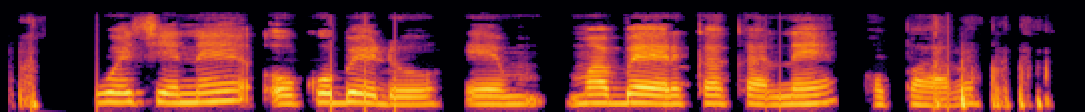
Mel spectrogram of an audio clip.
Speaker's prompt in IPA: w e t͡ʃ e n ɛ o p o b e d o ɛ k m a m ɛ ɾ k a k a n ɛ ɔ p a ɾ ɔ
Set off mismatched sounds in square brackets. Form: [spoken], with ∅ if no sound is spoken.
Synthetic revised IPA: w e t͡ʃ e n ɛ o [k] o b e d o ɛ [∅] m a [b] ɛ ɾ k a k a n ɛ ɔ p a ɾ ɔ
